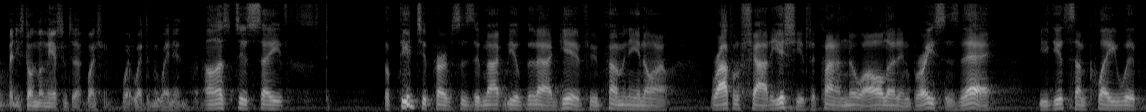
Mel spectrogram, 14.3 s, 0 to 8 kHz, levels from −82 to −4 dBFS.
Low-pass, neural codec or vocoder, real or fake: 7.2 kHz; codec, 16 kHz, 0.5 kbps, FunCodec, trained on LibriTTS, 25 frames a second; fake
